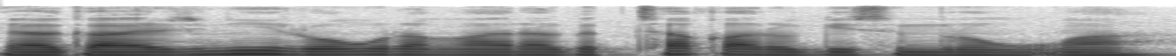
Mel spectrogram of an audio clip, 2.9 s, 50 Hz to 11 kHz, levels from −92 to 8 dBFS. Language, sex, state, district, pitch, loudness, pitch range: Garo, male, Meghalaya, South Garo Hills, 120 Hz, -17 LUFS, 115-125 Hz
